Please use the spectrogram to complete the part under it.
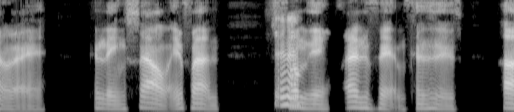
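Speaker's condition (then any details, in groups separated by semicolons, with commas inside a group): Motor neuron disease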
